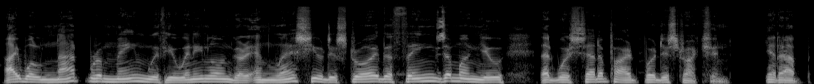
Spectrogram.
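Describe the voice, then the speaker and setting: A man's voice: mid-range voice, moderate pace, mellow, no echo, clean studio sound, lightly acted. A man voicing God in a dramatized scripture audiobook, stern, solemn and commanding as he pronounces judgment.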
